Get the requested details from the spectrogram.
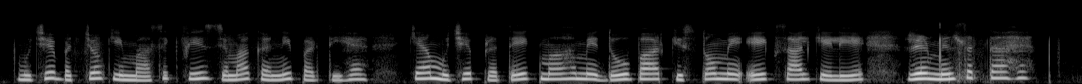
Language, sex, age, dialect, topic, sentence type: Hindi, female, 18-24, Garhwali, banking, question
